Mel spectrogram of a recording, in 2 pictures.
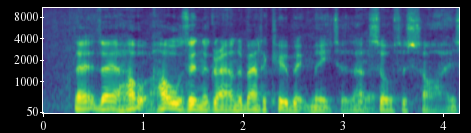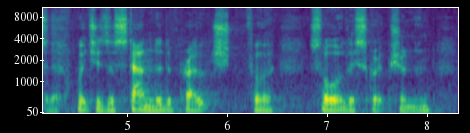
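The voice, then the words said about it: Lincolnshire English accent. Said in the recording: “you can tell from my voice, I'm not West Country. I'm what is usually called a yellow belly, which is Lincolshire.”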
